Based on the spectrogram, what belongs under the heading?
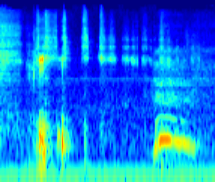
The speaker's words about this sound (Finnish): Ja tässä saattaa äsken kuulla koiran lipomista.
